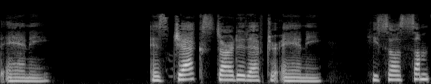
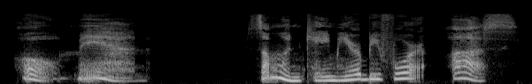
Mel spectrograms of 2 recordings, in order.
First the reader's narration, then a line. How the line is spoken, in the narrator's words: Jack said softly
